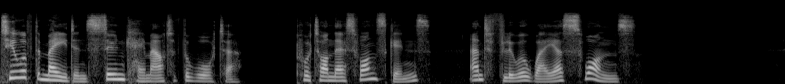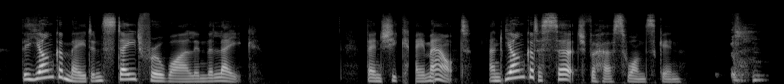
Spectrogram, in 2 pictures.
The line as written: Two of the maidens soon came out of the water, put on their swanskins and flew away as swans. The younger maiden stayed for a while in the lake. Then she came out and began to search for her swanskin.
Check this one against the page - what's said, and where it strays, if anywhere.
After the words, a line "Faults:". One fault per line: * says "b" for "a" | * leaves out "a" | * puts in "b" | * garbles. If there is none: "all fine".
Two of the maidens soon came out of the water, put on their swanskins and flew away as swans. The younger maiden stayed for a while in the lake. Then she came out and younger to search for her swanskin.
Faults:
* says "younger" for "began"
